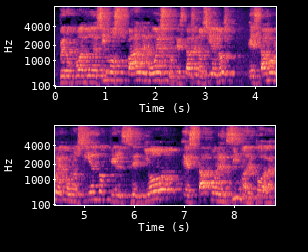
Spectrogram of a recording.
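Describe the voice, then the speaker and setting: A man preaching a sermon as pastor, calling his listeners brother and asking them questions. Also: sits high. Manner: addresses listeners as brother, asks rhetorical questions. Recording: echoey hall, voice from far off.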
